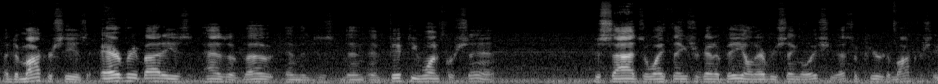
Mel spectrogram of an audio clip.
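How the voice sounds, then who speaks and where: In a Southern US accent, a man speaks at a very fast pace with medium pitch and ordinary pitch variation. Audible room echo surrounds his voice. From US South, Mississippi. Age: 50s. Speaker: political commentator. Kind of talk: monologue to camera. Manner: halting, with repetitions.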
